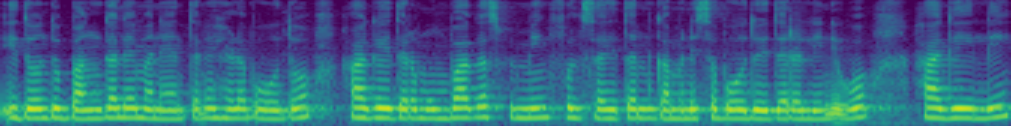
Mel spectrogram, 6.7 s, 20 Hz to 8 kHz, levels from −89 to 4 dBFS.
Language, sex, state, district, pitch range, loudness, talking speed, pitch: Kannada, female, Karnataka, Bellary, 210-230 Hz, -14 LUFS, 140 wpm, 220 Hz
